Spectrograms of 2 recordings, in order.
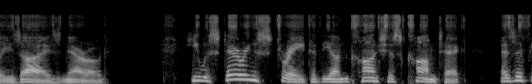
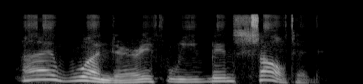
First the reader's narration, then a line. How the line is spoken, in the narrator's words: he said slowly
